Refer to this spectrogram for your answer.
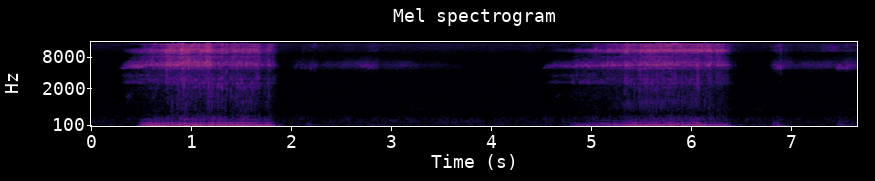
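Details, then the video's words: Two long, deep snores with a rattling edge, about four seconds apart, from the pet dog Sydney as she sleeps and dreams of chasing a rabbit and swimming in the lake; soft breathing fills the gap. "My SNORING DOG SYDNEY!"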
